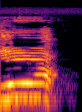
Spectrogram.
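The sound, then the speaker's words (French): A single long moo from a cow on a farm, loud, holding steady for about a second before sliding down in pitch and cutting off into quiet. “Merci la vache.”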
